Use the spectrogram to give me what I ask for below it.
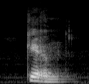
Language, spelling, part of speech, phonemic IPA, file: Dutch, kirren, verb, /ˈkɪrə(n)/, Nl-kirren.ogg
- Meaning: to coo like a pigeon, speak in a soft and low voice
